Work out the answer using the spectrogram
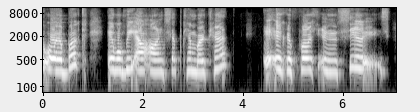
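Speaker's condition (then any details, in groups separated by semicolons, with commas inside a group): Cerebral palsy; spastic type, diagnosed around age two, childhood orthopedic surgery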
